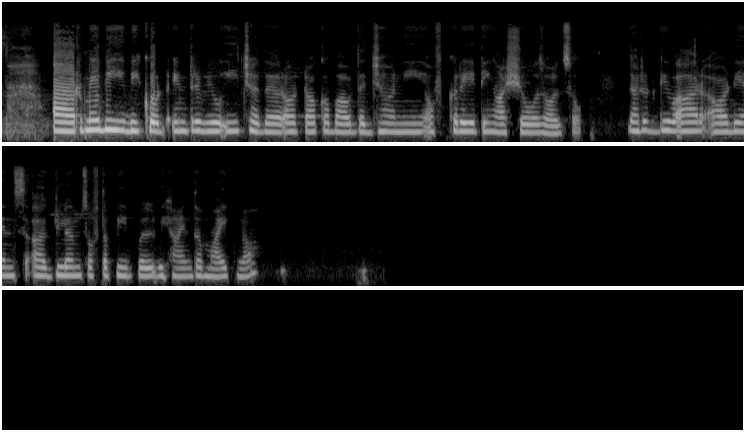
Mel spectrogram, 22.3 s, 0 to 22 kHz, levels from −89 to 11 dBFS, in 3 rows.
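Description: Microphone overload appears from 0.53 to 1.1 s and again from 1.49 to 1.53 s. The loudest syllables turn harsh and crackly because their peaks push about 8 dB and about 7 dB past the converter's limit. The likely cause is input volume set too high, so the converter flattens the waveform tops. A small share of samples is affected in the first stretch and nearly a third in the brief second one.

Microphone volume stepped down at 0.54, 1.53 and 2.55 s. At each point, voice and background drop abruptly together, by about 2 dB, about 6 dB and about 3 dB. The first two drops follow right on the distorted peaks. This is likely the call software reacting to the clipping by cutting the device's input volume in single steps.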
